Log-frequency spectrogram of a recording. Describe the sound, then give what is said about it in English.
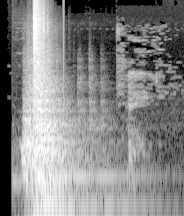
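A heavy life pod door swings shut with a loud thud, followed by a brief metallic clack as the latch catches, leaving a low ringing resonance that fades out. “I close the door and latch it.”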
